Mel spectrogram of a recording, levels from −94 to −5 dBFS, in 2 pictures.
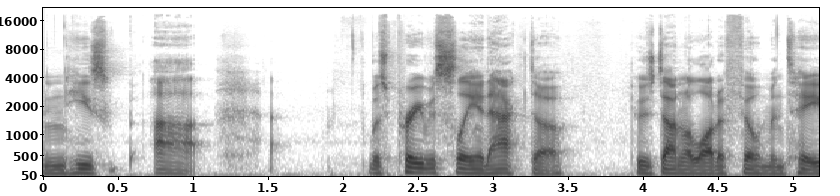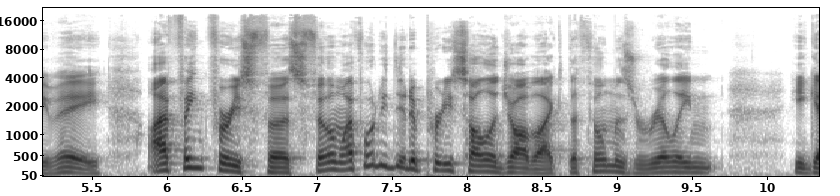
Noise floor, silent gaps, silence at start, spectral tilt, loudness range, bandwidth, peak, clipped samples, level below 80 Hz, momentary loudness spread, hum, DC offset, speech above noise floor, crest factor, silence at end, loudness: -61 dBFS; none; 0 s; -4.5 dB/octave; 8 LU; 19 kHz; -4 dBFS; under 0.1%; -54 dBFS; 14 LU; none; under 0.1%; 34 dB; 24 dB; 0 s; -27 LUFS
